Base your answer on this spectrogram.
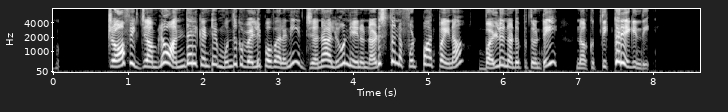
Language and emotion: Telugu, angry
